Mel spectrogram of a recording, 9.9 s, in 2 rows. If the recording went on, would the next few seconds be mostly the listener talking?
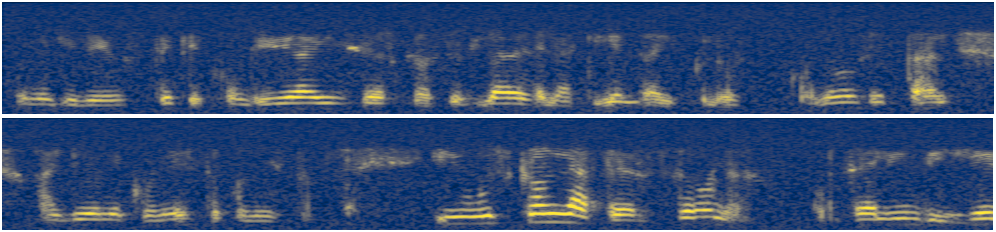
No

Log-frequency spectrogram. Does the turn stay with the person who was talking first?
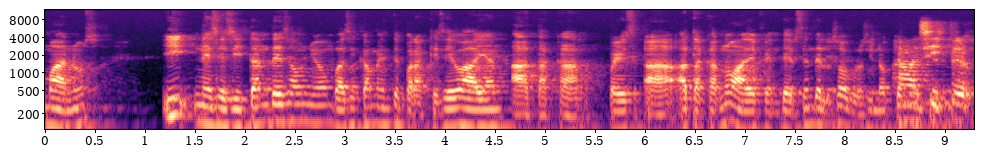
No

